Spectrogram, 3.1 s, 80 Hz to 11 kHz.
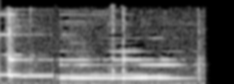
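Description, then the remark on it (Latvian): A bright electronic bell chime in the Latvian parliament (Saeima) rings out in two sustained tones, a clear ding-dong signal calling a vote, holding for a couple of seconds before cutting off abruptly. No one speaks. “Lūdzu, zvanu, balsosim par 9. Ārlietu komisijas iesniegto priekšlikumu.”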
